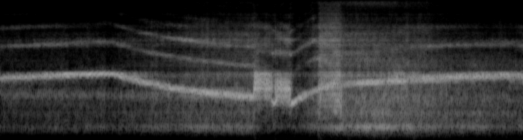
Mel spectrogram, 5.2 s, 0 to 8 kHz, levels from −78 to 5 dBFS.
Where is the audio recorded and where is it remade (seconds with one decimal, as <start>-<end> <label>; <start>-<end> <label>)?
0.0-5.2 remade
